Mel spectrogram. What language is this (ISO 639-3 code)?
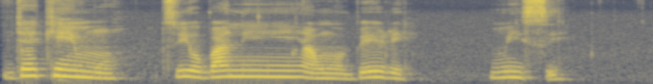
yor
